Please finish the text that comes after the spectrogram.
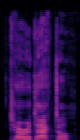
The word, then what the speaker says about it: pterodactyl: The P is silent. Pterodactyl.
